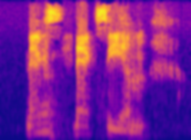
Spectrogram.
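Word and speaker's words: NXIVM: On 27th, and how do you say it? Nixivum cult leader? – Yeah, Nexium? – Nexium, sentenced to 120 years.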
